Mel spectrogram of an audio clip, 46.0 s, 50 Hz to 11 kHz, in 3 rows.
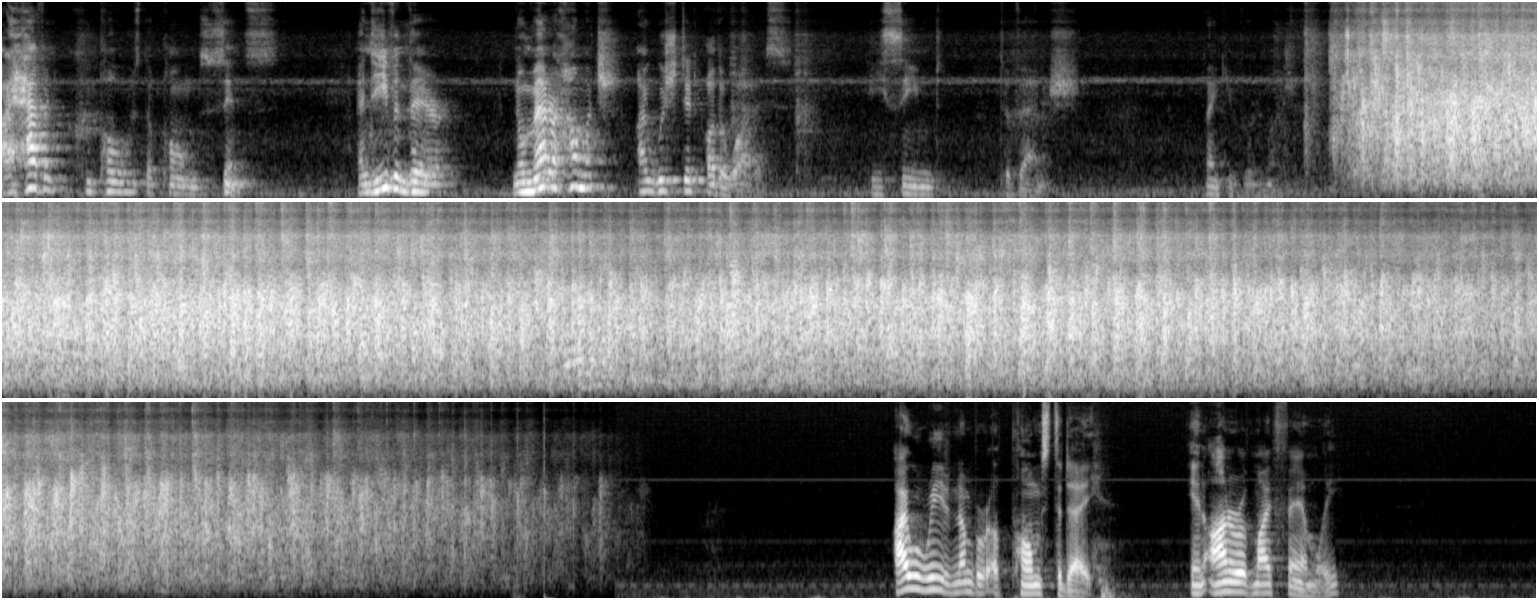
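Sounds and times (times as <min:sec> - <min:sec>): audience applauding: 0:13.0 - 0:36.9.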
